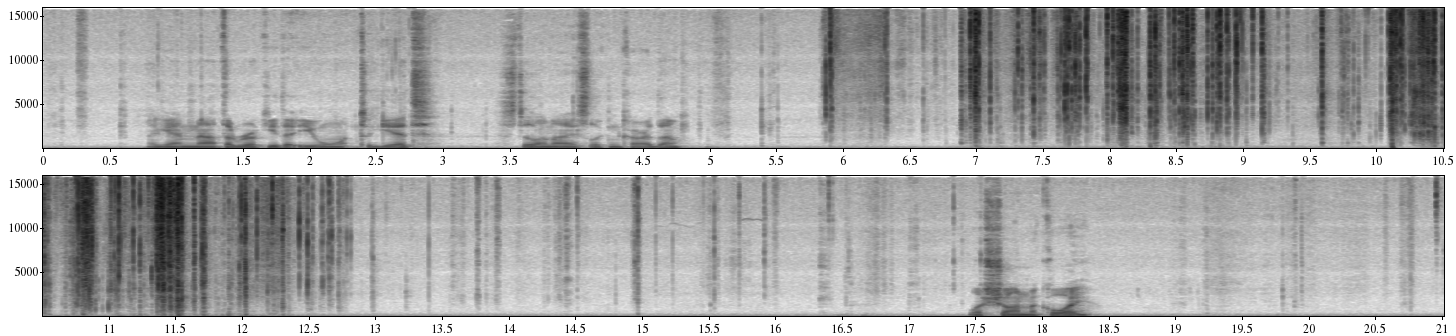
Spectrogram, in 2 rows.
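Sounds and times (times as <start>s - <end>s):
wrapper tearing and crinkling: 5.8s - 12.9s.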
